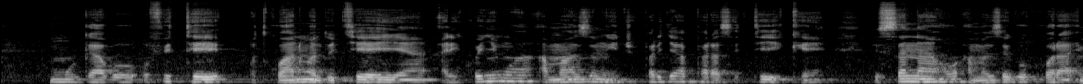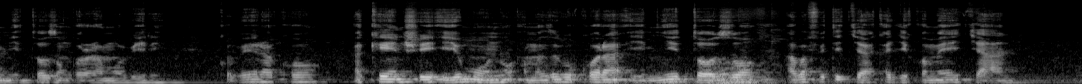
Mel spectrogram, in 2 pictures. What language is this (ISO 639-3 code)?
kin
